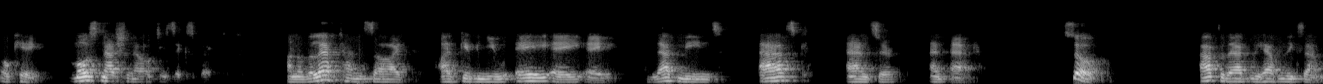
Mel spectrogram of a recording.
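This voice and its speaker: A fairly slow man's voice in an Irish accent, with ordinary pitch variation, big swings in loudness and long, frequent pauses. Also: medium pitch for a man. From Ireland. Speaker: business English trainer. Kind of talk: webinar presentation. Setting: webinar.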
